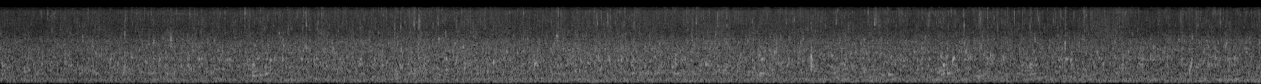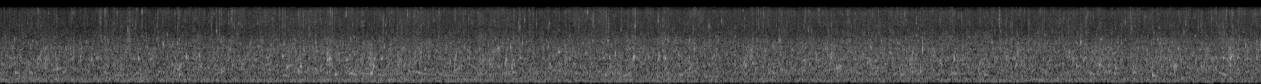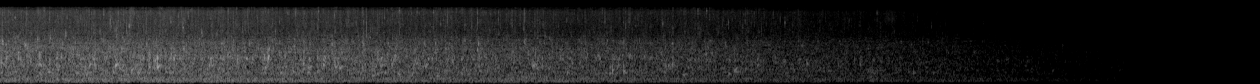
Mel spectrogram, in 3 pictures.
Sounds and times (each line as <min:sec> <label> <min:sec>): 0:00.0 light stream with close up bubbling 0:37.0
